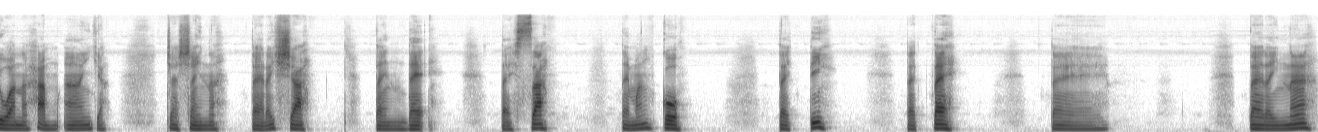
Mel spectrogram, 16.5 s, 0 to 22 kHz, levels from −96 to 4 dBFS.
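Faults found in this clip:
Speech recording reviewed; no audible faults found.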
